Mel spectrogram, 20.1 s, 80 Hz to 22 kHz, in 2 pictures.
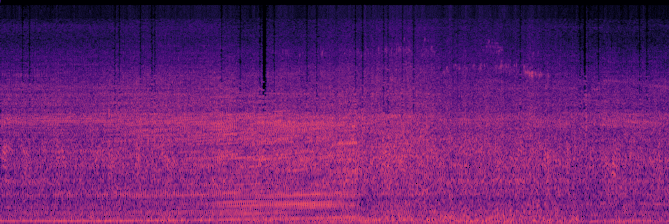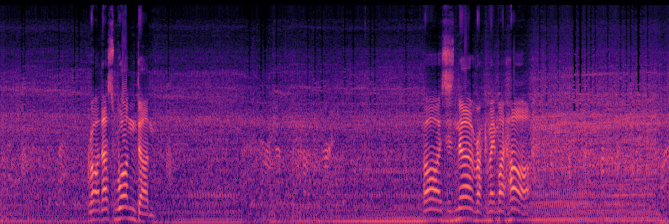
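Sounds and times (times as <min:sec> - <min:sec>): motorcycle engine running: 0:00.0 - 0:20.0
wind noise: 0:05.3 - 0:08.9.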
